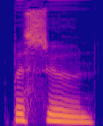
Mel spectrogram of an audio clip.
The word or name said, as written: bassoon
